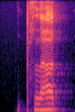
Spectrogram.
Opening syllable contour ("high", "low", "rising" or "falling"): falling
